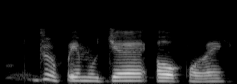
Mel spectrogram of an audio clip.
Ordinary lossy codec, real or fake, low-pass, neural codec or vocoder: none; fake; 5.4 kHz; codec, 24 kHz, 0.9 kbps, WavTokenizer, medium speech release version 2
